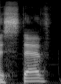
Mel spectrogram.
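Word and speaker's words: Estève: and Eststev, that's how you pronounce it, of Burnley.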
